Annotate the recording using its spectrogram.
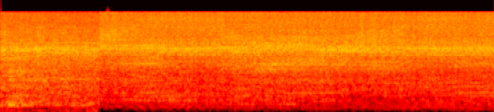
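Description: A grinding wheel whirs and hisses steadily against metal.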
